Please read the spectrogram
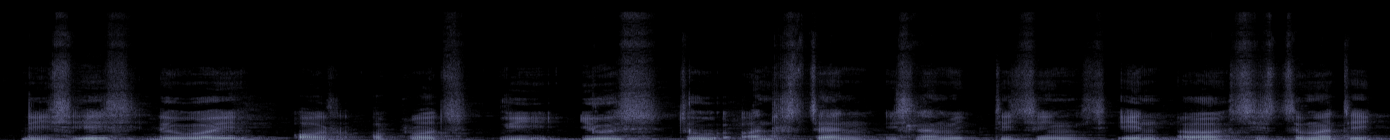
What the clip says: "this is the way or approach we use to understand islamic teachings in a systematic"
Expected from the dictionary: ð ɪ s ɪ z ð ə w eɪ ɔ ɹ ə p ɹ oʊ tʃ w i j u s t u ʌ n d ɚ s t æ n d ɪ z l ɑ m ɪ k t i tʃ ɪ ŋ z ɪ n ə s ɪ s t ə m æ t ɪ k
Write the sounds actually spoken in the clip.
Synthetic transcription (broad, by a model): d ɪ s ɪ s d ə w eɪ ɔ ɹ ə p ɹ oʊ s w i j u s t u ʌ n d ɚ s t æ n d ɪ s l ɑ m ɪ k t i tʃ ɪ ŋ s ɪ n ə s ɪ s t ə m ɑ t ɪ k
